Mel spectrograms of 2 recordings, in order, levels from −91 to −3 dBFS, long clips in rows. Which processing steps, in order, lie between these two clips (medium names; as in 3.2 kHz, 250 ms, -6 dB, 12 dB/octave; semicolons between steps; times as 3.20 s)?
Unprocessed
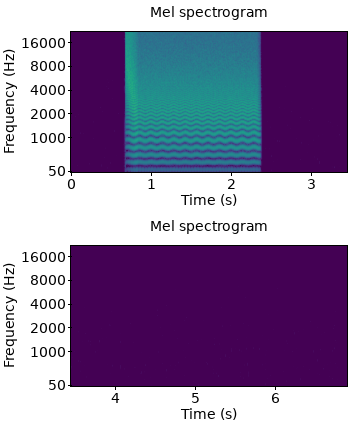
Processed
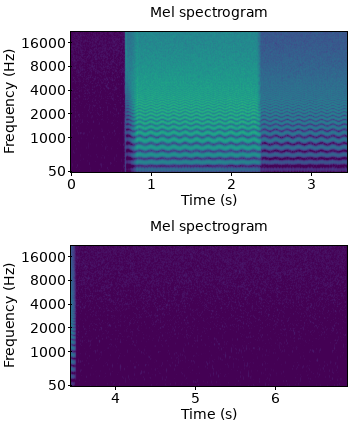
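treble shelf 3.1 kHz +5.5 dB; compressor with a negative ratio -23 dBFS, ratio -0.5; delay 1132 ms -17 dB; trim +1.5 dB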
